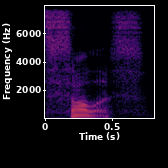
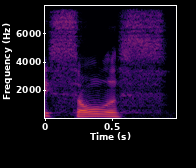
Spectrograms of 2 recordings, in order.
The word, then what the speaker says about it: Solus: as the Empire uh I feel like it's pronounced Solace but maybe soless is allowed I'm Googling pronunciation of Solus uh Solace Solace and American pronunciation Solace Solace it's definitely just Solace but make no mistake this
